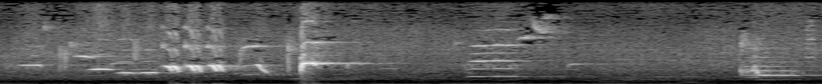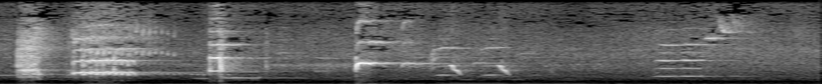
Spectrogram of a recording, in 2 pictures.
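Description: A tui, a New Zealand bird, sings a varied, complex song of bright whistles, chimes, clicks and buzzy notes in quick irregular phrases, clear with no talking.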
